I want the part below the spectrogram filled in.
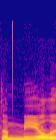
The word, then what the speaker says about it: Amiel: I believe his name is pronounced Amiel. It's A-M-I-E-L.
